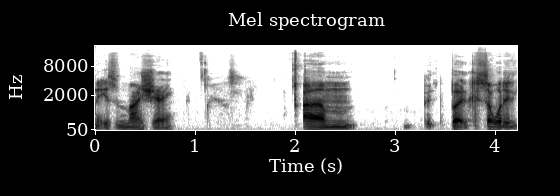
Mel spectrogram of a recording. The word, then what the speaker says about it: Magé: I did check the pronunciation. It is Magé.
